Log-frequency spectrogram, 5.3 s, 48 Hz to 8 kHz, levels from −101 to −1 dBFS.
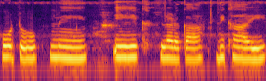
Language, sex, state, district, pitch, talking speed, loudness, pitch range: Hindi, female, Madhya Pradesh, Umaria, 210 Hz, 55 wpm, -13 LUFS, 200-220 Hz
